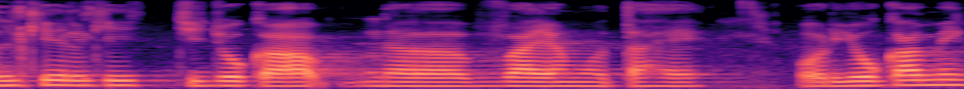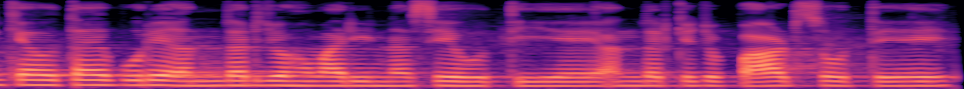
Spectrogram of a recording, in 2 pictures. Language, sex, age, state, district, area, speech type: Hindi, male, 18-30, Madhya Pradesh, Betul, rural, spontaneous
